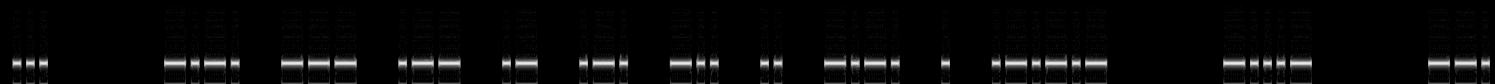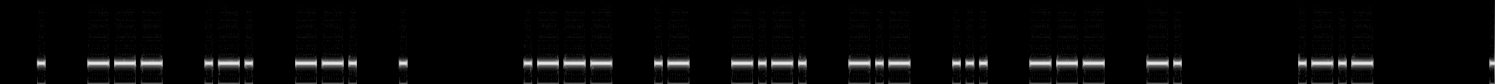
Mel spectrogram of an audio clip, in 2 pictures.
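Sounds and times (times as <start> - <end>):
morse code at 5 wpm: 0.1 - 0.5, 1.6 - 11.1, 12.2 - 13.2, 14.3 - 19.1, 20.2 - 26.8, 27.9 - 28.8.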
